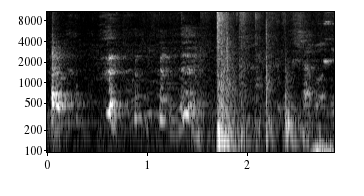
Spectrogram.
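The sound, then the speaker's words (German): A patient room door at a children's clinic in Tümingen opens with a single sharp clunk partway through, followed by some rattling and a low thump. Soft voices and a bit of laughter can be heard beforehand. “Die Tür geht auf.”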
